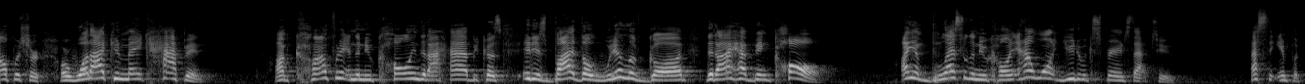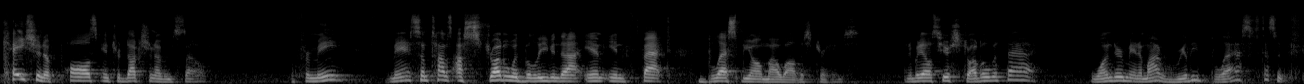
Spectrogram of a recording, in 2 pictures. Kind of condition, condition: setting, large echoing room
